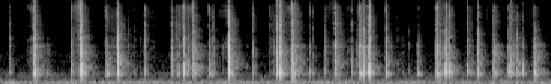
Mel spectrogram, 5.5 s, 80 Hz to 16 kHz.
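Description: A small, hollow, rectangular orange cardboard jewellery gift box, held in both hands, is tapped, squeezed and scratched with the fingertips. The result is a quick run of about two dozen dry, sharp taps with a hollow tone near 600 Hz and bright edges, mixed with faint crinkling as the box is pressed.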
